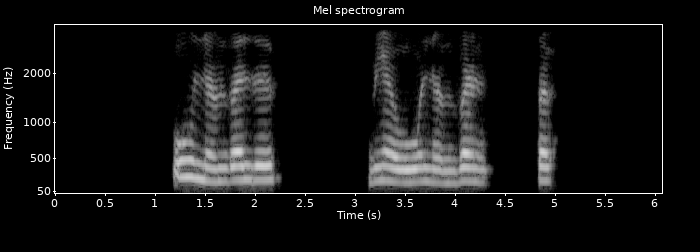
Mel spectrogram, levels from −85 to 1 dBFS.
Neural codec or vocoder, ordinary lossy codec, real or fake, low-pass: codec, 16 kHz, 1 kbps, FreqCodec, larger model; MP3, 32 kbps; fake; 3.6 kHz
